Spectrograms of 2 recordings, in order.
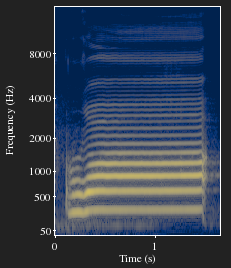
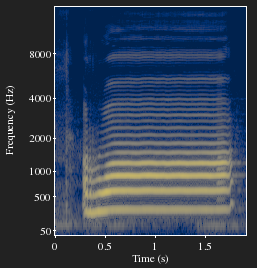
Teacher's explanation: را پہ جب زبر ہو تو را موٹی پڑھی جاتی ہے، آپ نے یہاں پہ موٹی آواز میں نکالنی ہے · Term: زبر والی را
